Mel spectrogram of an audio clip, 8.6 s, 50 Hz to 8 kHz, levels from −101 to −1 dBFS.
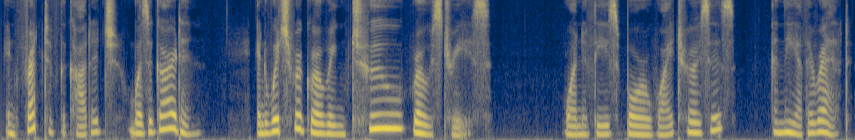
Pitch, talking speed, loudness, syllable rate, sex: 215 Hz, 175 wpm, -20 LUFS, 5.2 syllables/s, female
